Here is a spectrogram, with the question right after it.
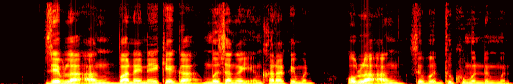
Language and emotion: Bodo, sad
